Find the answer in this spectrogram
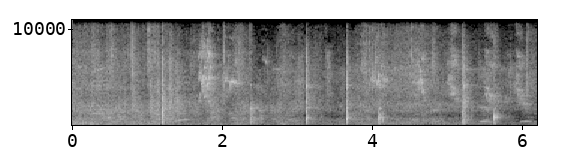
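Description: Meat cleaver chopping pieces of beef on a thick round wooden chopping block: sharp knocks at an uneven pace, about eight in all, roughly one every half second to a second.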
